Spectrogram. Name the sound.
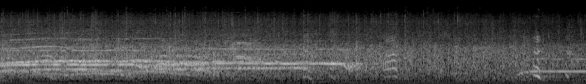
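audience applause and cheering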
